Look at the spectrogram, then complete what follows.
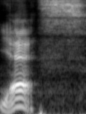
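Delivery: mock hesitant, jittery, nervous delivery. Retelling a wrestling segment, imitating a nervous yes. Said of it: "sort of nervously looks around and goes".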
